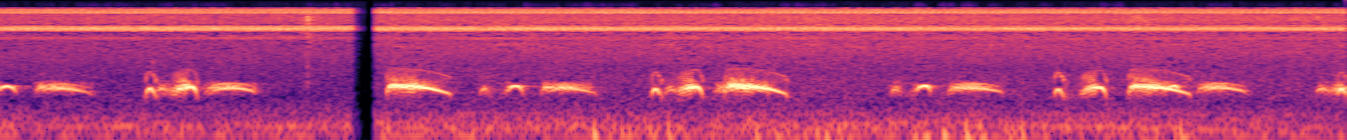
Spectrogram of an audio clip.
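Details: Wild spotted dove singing in the close, rapid 'selang nguku' style prized by trappers. Repeated phrases of short coos ending in a drawn-out rolling note, with a brief dropout near three seconds and a constant high-pitched hum behind.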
